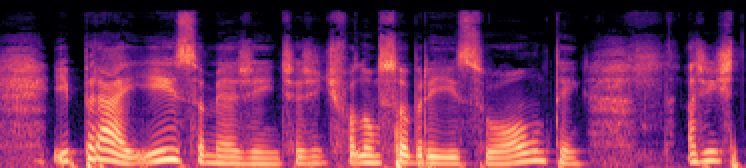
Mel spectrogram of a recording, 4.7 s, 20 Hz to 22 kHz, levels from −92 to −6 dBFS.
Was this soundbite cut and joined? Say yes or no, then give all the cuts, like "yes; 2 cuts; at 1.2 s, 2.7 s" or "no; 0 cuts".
yes; 1 cut; at 2.3 s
